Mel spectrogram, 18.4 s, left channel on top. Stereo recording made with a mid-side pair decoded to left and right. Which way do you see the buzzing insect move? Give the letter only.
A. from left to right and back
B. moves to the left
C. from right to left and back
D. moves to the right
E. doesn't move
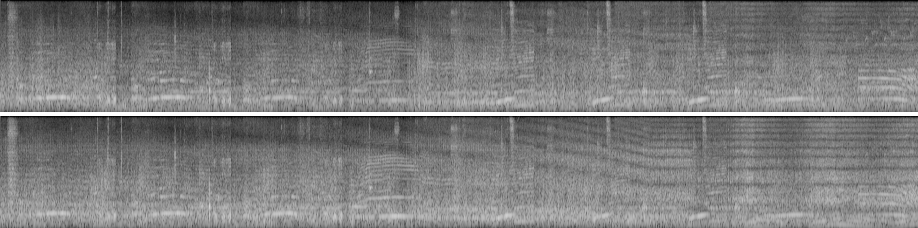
B.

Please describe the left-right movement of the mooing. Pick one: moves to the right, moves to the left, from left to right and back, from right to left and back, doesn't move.
from left to right and back.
